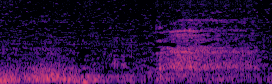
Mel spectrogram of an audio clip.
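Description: A person breathing out once, faintly, for about half a second, past the middle.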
